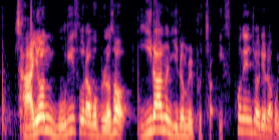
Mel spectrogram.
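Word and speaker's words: exponential: 익스포넨셜이라고 읽어요. 실제로 영어 표현은 엑스포넨셜이야. 엑스포넨셜.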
